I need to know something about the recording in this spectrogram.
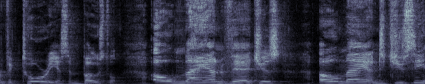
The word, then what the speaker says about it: Vechs: I outthought Vechs, or Vechs, for those of you who like to pronounce his name correctly.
